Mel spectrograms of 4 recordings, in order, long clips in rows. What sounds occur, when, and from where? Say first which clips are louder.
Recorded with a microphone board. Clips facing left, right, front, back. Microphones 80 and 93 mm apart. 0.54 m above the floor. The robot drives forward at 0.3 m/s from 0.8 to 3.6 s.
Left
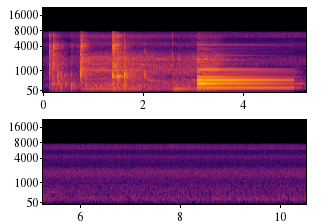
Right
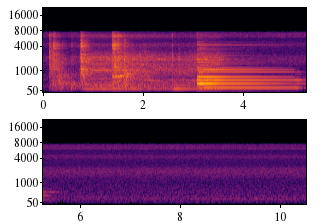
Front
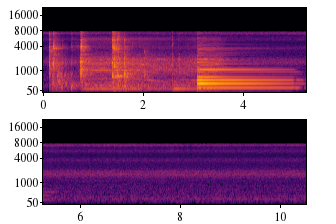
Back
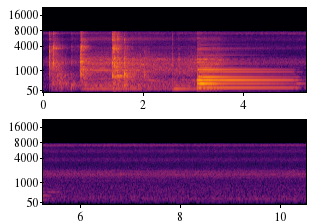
0.1 s crushing: left 3 dB, front 2 dB; 75° left, 1.0 m; by 2.1 s 95° left, 1.0 m
3.1 s a guitar: left 5 dB, front 3 dB; 85° left, 1.5 m; by 5.0 s 90° left, 1.5 m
